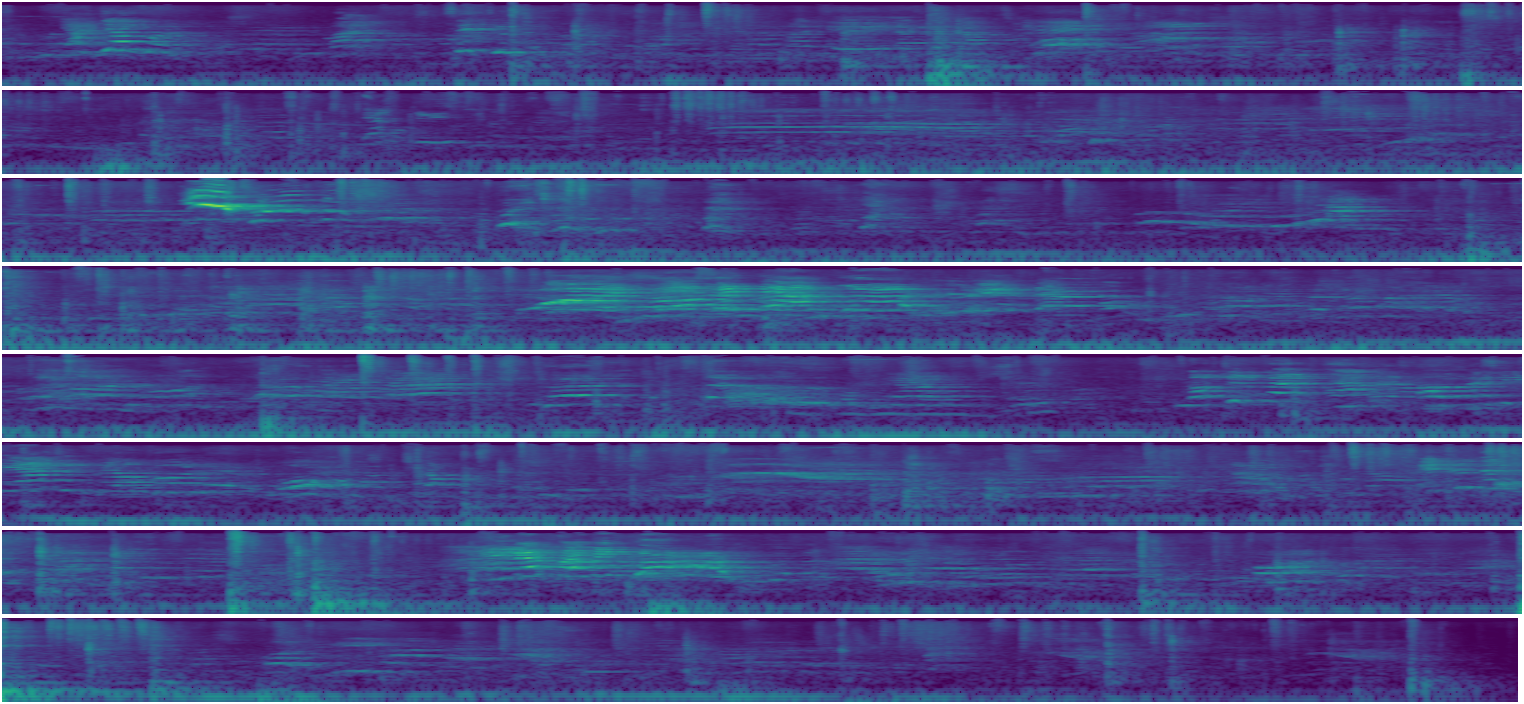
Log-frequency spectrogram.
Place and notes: Court-St.-Étienne, Belgique - La cour de récréation
Children playing in a school. It's the "college St-Etienne" and they are playing something like football.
